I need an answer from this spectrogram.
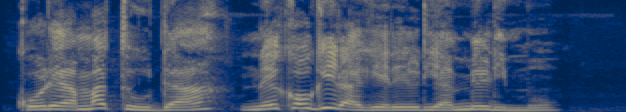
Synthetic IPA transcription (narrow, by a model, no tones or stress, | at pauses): koɾeamatuːdanekoɣiɾaɣeɾeɾiameɾimo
